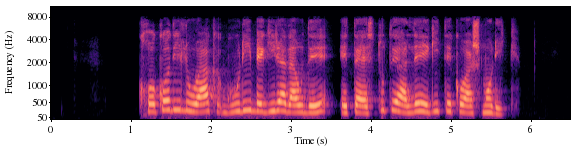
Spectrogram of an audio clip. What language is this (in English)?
Basque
